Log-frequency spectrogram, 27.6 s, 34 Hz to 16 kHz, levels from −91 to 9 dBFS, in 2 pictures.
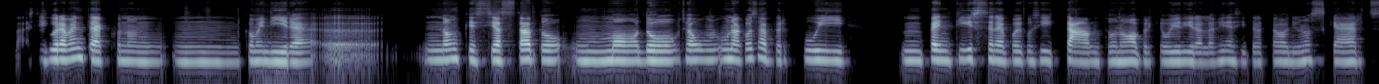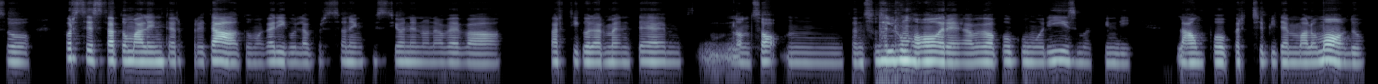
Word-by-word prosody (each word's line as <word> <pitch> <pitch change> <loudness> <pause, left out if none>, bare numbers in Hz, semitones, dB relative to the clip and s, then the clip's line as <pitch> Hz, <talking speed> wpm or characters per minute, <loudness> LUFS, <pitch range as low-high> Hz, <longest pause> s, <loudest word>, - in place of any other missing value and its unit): Beh - - -25
sicuramente 215 +2 +5
ecco, 190 +1 +3
non, 180 -1 -6
mhmm, 175 -1 -8
come 190 -1 -2
dire, 180 -1 +1 1.0
ehm, 205 0 -6
non 210 +2 +2
che 210 -1 -1
sia 195 +1 +4
stato 200 0 +5
un 190 -2 -3
modo, 195 0 +3
cioè 205 - +1
un 205 0 -1
una 215 -1 +4
cosa 225 +1 -1
per 190 0 -12
cui, 200 -3 -2 0.5
mhmm, 195 -1 -5
pentirsene 205 0 +2
poi 190 0 -6
così 190 0 -10
tanto, 180 +1 +4
no, 185 0 0
perché 180 0 -15
voglio 180 0 -3
dire, 185 -1 -4
alla 170 0 -10
fine 190 +1 -8
si 175 -1 -18
trattava 180 +1 -11
di 175 - -10
uno 190 +2 -7
scherzo, 185 -2 -7 0.3
forse 230 -3 -3
è - - +1
stato 195 0 0
male 180 -1 +3
interpretato, 180 -1 +3
magari 180 +2 -6
quella 165 -1 -12
persona 180 +2 -13
in 175 0 -12
questione 180 -1 -10
non 175 -1 -13
aveva 165 -2 -7 0.5
particolarmente, 180 0 -6 0.3
mhmm, 255 - -20
non 170 - -9
so, 185 0 -2
mhmm, 165 -1 -15
senso 170 +2 -12
dell'umore, 185 -3 +5
aveva 170 +1 -2
poco 180 +1 -10
umorismo 175 0 -6
e - - -23
quindi 160 -2 -14 0.4
l'ha 170 0 +2
un 170 0 -2
po' 175 0 -3
percepita 175 0 -11
in 170 0 -5
malo 170 0 -3
modo. 170 -4 +4
185 Hz, 145 wpm, -24 LUFS, 175-195 Hz, 1.0 s, sicuramente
